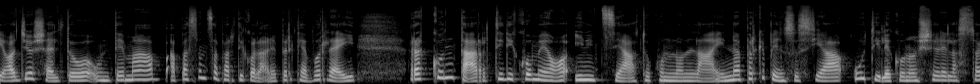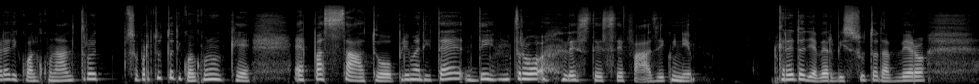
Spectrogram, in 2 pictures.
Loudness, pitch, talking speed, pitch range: -26 LUFS, 200 Hz, 140 wpm, 175-235 Hz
